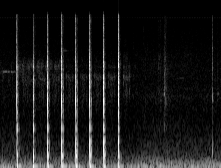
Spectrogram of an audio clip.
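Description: Wooden baton striking the spine of a Delta Whiskey Viper bushcraft knife, driving the blade down through a piece of wood on a stump: eight sharp knocks, about three a second, that stop about two and a half seconds in.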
